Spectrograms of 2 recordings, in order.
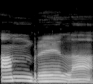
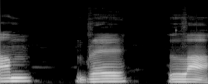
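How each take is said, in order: First: umbrella slowed into আম, ব্রে, লা with only tiny breaks; measured three-beat umbrella, almost joined up; lightly split syllables. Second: umbrella very slow as আম, ব্রে, লা with full pauses between; split into three syllables. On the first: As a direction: say umbrella slowly, each of its three syllables punched. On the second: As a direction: break umbrella into three standalone chunks. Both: Shown as a demonstration. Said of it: "তিনবারে উচ্চারণ হলো".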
